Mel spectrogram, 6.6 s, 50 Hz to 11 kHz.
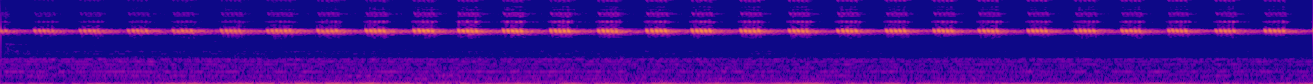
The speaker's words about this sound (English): In Beijing, crickets are still sold in spherical bamboo cages in the summer. When I first lived in the city in the 1990s, some delivery riders with their flatbed tricycles would hang a cricket cage from the handlebars.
